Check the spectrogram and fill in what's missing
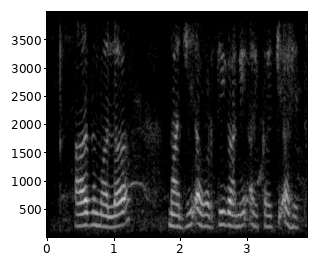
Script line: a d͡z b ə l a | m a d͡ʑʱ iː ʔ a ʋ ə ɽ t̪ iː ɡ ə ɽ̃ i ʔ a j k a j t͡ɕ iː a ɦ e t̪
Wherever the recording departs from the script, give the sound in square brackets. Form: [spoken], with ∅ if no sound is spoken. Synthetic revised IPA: a d͡z [m] ə l a | m a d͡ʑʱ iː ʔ a ʋ ə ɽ t̪ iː ɡ [a] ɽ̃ i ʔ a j k a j t͡ɕ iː a ɦ e t̪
